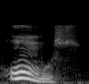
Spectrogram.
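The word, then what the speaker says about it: húmus: No entanto, olha lá, humus, a gente não pronuncia esse H, e ele está escrito.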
